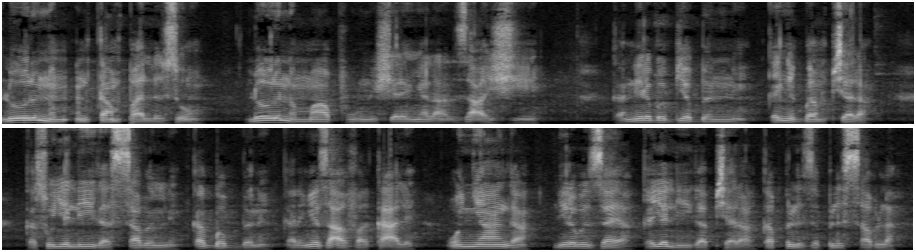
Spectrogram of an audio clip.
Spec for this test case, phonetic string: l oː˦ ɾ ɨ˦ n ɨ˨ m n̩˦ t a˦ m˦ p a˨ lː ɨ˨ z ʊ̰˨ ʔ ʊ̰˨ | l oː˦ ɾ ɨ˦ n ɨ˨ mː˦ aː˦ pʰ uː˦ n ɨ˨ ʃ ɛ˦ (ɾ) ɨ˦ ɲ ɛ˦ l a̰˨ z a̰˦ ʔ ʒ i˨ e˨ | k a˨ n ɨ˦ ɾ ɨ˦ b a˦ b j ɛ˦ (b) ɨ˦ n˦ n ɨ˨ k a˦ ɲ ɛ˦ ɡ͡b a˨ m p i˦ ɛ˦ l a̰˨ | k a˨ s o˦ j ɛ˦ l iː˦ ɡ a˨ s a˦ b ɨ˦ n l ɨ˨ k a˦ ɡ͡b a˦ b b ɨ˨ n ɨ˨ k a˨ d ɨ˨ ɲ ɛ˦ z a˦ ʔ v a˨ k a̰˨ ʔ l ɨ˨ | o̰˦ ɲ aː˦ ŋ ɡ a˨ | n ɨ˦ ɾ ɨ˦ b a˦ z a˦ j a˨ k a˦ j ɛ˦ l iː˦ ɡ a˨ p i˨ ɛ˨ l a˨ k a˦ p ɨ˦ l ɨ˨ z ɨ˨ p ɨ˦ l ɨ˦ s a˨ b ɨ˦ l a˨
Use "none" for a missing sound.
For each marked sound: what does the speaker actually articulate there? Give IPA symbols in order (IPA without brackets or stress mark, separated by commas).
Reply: l, b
